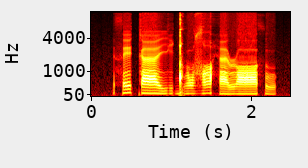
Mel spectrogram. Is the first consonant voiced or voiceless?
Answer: voiceless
